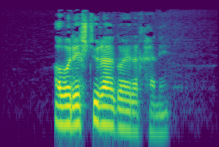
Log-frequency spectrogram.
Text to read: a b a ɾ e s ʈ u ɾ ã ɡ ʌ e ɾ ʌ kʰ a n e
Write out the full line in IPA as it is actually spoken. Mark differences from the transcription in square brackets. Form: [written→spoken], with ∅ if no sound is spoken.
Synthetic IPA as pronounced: [a→ʌ] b [a→ʌ] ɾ e s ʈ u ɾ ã ɡ ʌ e ɾ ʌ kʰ a n e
